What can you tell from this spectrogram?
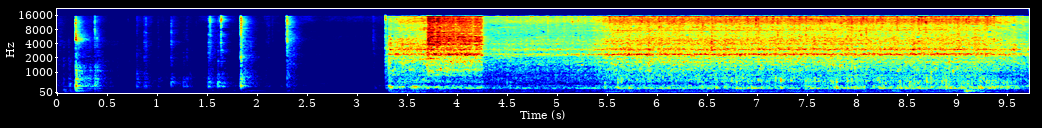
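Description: Electric food processor motor running for about six seconds, chopping peeled tomatoes coarsely. It starts about three seconds in, after a few light knocks of the lid and pusher being handled, and is loudest in its first second, then dips and builds back up.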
